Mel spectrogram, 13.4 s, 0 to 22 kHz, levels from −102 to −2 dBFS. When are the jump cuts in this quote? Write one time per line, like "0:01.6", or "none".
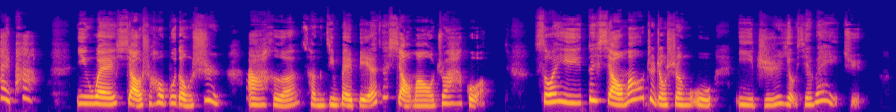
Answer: none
